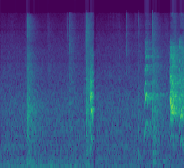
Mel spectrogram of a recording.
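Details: A playful, affectionate adopted male Lhasa Apso puppy, playing football with his owners, gives short, sharp yipping barks in scattered bursts.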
